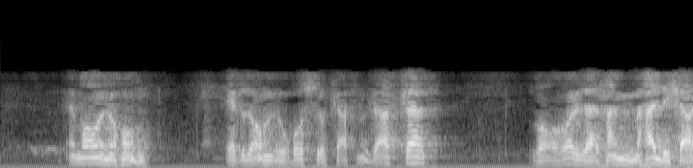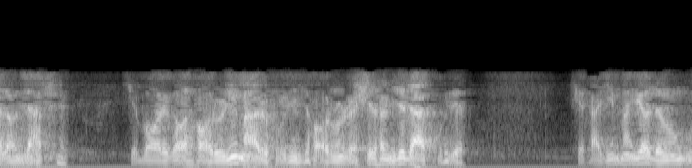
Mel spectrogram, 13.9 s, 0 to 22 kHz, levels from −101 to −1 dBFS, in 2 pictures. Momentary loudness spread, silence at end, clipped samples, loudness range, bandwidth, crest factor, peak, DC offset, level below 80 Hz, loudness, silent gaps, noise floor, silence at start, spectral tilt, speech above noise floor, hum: 15 LU; 0 s; under 0.1%; 6 LU; 4 kHz; 16 dB; -2 dBFS; 0.4%; -44 dBFS; -17 LUFS; none; -52 dBFS; 0.7 s; -6 dB/octave; 35 dB; 50 Hz at -45 dBFS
